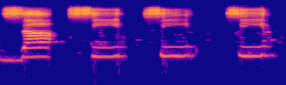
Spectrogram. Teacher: زبان کی نوک اور ثنایا سفلا کا کنارہ. زا اور سین یہ دونوں سیٹی والے لیٹرز بھی کہلاتے ہیں. ان کو جب ہم ادا کرتے ہیں تو ہلکی سی سیٹی کی آواز نکلتی ہے, جیسے زا, سین, سین, سین.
